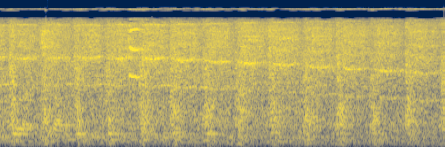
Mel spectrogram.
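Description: Motorized treadmill belt running at high speed under a runner's rhythmic footfalls, a steady run of thuds at maximum running pace.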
